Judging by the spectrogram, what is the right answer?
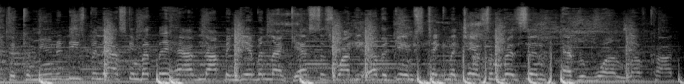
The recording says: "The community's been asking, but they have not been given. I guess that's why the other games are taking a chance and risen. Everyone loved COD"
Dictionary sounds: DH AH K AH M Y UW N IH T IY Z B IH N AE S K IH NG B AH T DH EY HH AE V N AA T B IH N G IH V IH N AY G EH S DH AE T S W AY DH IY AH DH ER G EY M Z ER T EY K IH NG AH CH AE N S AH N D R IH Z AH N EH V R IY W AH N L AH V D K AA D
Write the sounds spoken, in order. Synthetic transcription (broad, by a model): DH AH K AH M Y UW N IH T IY Z B IH N AE S K IH NG B AH T DH EY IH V N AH T B IH N G IH V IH N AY G EH S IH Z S W AY DH IY AH DH ER G EY M Z T EY K IH NG AH CH AE N S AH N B R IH S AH N EH V R IY W AH N L AH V K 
